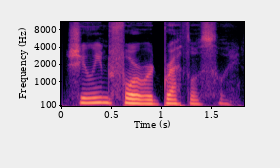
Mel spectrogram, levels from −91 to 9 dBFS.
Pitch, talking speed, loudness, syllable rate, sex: 160 Hz, 130 wpm, -17 LUFS, 4.9 syllables/s, female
